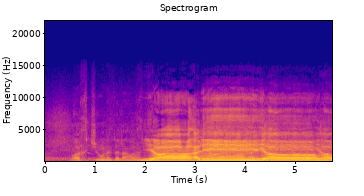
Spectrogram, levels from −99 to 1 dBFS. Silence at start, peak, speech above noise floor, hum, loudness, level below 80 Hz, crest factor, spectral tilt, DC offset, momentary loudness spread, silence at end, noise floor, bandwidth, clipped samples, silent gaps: 0.5 s; 0 dBFS; 27 dB; none; -12 LUFS; -50 dBFS; 14 dB; -4.5 dB/octave; under 0.1%; 18 LU; 0 s; -41 dBFS; 11.5 kHz; under 0.1%; none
